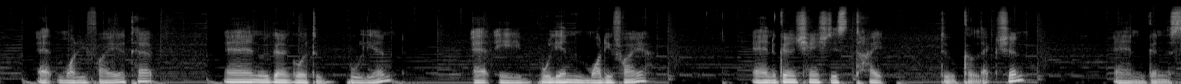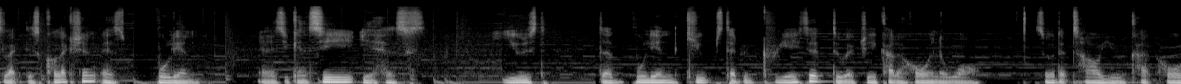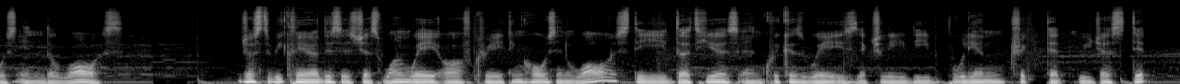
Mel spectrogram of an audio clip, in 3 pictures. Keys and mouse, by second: 0.3-4.1 drag, 8.5-9.9 drag, 11.3-13.3 drag, 15.2 middle drag, 15.8 shift+middle click, 22.0 middle drag, 23.0 middle drag, 23.5 shift+middle click, 24.3-24.6 middle drag, 24.9 shift+middle drag, 29.5 middle click, 30.4 middle click, 31.3 middle click, 32.3 middle click, 33.1 click.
